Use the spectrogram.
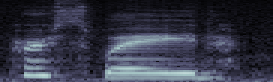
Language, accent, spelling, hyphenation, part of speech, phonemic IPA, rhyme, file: English, US, persuade, per‧suade, verb, /pə(ɹ)ˈsweɪd/, -eɪd, En-us-persuade.ogg
- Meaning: To successfully convince (someone) to agree to, accept, or do something, usually through reasoning and verbal influence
